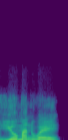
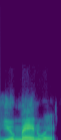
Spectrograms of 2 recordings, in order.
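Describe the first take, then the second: First: The word ends in a short, unstressed 'mun' sound. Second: The word ends in a stressed 'mane' sound. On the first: The speaker calls it right. "It's human. There's no E at the end" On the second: The speaker calls it wrong. "It's not humane. It's not propane"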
